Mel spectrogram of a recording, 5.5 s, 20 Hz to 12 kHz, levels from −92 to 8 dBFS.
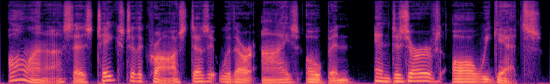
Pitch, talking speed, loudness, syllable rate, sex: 115 Hz, 205 wpm, -17 LUFS, 4.7 syllables/s, male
